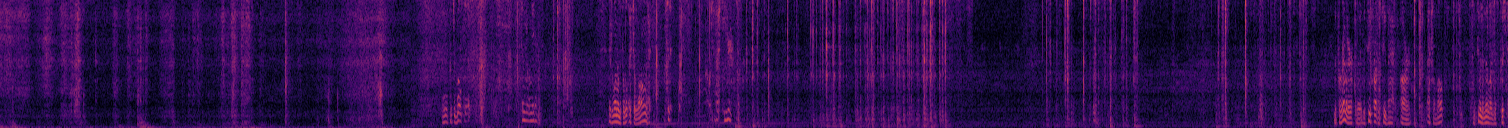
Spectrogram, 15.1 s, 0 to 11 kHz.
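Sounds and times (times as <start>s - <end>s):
wavering squeak: 6.1s - 7.4s, 13.3s - 15.0s
plastic clicks and rattles: 6.5s - 9.6s, 10.4s - 11.5s, 12.1s - 15.0s.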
